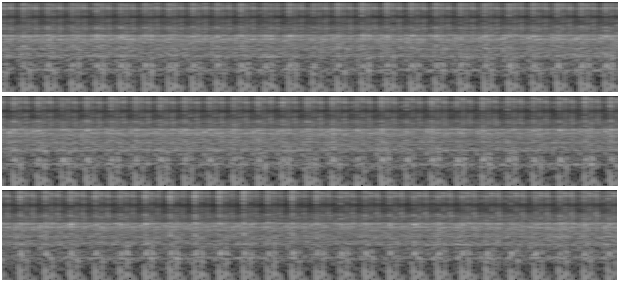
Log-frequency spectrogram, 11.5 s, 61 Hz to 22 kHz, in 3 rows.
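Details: 1948 John Deere B two-cylinder converted to propane with a 12 V GM distributor, in neutral after starting: slow, even putt-putt at about three beats a second, steady and smooth; normal idle.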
